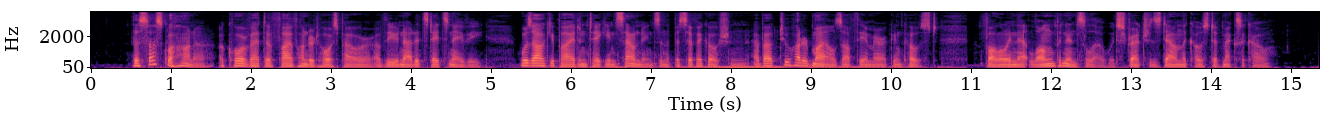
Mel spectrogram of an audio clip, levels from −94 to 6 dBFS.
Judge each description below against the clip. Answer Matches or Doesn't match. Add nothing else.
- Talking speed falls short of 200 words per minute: Matches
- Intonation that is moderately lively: Matches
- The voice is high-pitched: Doesn't match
